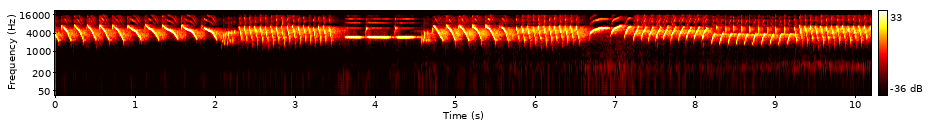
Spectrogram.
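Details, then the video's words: Song of a canary used to tutor a young canary, alternating rapid falling whistled notes, dense buzzy rolls, and a pure sustained tone, each tour repeated quickly and loudly. "canário cantando - professor para o treinamento do seu filho canário"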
